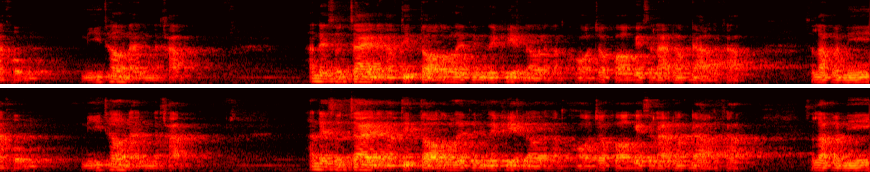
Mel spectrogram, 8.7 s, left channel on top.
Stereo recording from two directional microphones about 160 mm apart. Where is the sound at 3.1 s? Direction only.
15° left (ahead or behind).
